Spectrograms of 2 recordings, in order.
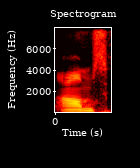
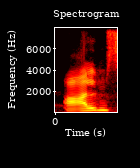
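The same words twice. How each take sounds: First: The L sound is left silent in the word. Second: The L sound is pronounced in the word. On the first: The speaker calls it right. "यहां पर एल silent होता है" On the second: The speaker calls it wrong. "आर्म्स नहीं कहेंगे हम"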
